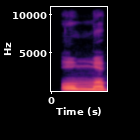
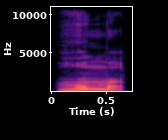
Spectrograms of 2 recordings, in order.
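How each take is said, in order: First: The word begins with a vowel, no h. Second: The word begins with an h sound. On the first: The speaker calls it wrong. "बहुत सारे दोस्त उम्मा पढ़ते हैं" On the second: The speaker calls it right. "दूसरी हुम्मा"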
